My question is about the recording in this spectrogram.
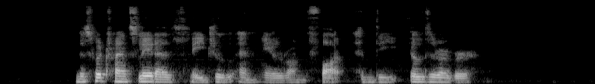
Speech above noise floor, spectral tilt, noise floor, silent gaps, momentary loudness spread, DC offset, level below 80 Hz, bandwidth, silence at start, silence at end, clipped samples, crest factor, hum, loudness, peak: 52 dB; -6 dB/octave; -75 dBFS; none; 12 LU; under 0.1%; -60 dBFS; 16 kHz; 0.75 s; 1.25 s; under 0.1%; 20 dB; none; -23 LUFS; -4 dBFS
